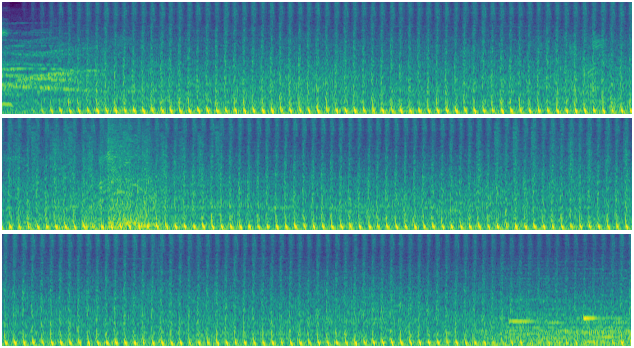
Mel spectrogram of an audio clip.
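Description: Video game helicopter drones with a continuous, fast rotor chop for the whole stretch, steady and fairly loud, with a brief burst of gunfire or impact noise partway through.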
